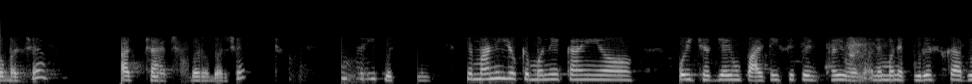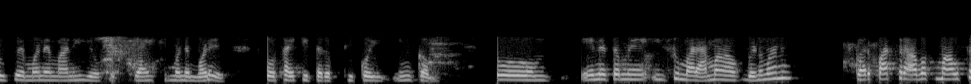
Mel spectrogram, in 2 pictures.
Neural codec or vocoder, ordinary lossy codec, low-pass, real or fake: none; none; 3.6 kHz; real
